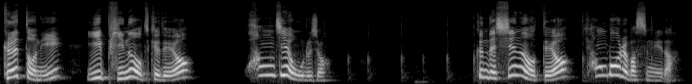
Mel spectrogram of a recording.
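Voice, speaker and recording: A woman's voice: sits high, sing-song, measured pace. A young woman teaching a Korean literature exam explanation, asking rhetorical questions and paraphrasing quoted lines in casual speech. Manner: asks students rhetorical questions.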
